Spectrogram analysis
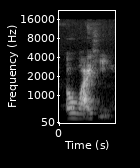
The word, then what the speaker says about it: Owyhee: that we can take advantage of everything the Oahu? How do you say that? Oahu.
